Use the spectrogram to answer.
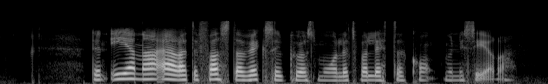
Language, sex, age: Swedish, female, 19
